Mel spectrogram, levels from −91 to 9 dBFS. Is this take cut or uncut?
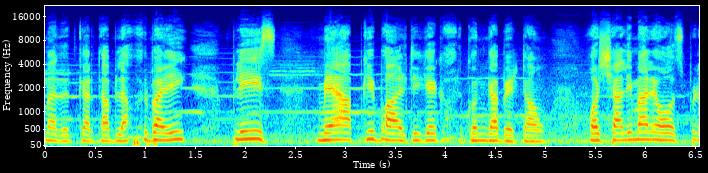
uncut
